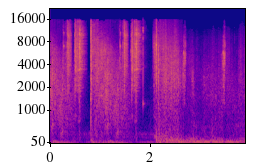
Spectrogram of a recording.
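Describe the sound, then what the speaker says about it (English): Explosions and gunfire in the zombie game Zompiercer: a rapid burst of sharp cracks followed by a deep rumbling boom that lingers, loud and close. "Who doesn't like explosions?"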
